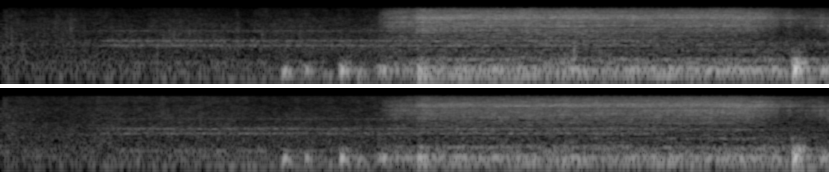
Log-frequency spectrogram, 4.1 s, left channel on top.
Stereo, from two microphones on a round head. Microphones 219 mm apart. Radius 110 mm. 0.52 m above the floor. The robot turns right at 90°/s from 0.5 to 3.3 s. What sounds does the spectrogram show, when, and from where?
1.4 s dishes clattering: 20° left, 2.5 m; by 4.2 s 170° right, 2.5 m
